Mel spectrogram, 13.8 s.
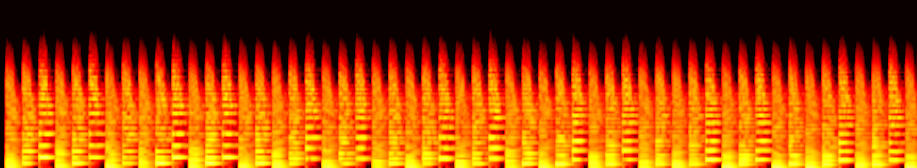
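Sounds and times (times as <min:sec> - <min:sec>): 
FM synth sequence: 0:00.1 - 0:13.7.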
